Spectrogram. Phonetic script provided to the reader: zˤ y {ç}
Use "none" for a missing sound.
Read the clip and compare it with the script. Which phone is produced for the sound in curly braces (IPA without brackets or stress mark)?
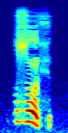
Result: ç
